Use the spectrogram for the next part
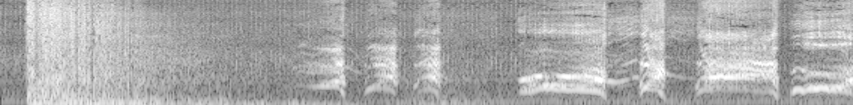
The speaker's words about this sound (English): Stand by the fog machine! Cue explosion! Action!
